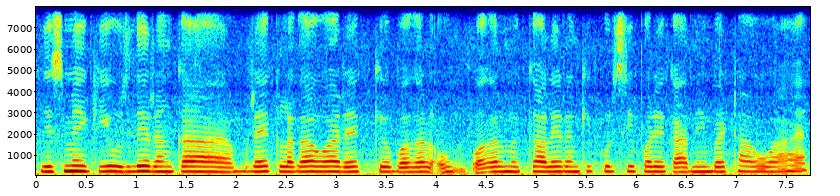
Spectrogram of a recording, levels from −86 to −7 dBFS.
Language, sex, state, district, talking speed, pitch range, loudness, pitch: Hindi, female, Bihar, Katihar, 195 wpm, 230-240 Hz, -14 LUFS, 235 Hz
